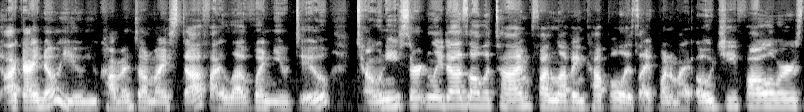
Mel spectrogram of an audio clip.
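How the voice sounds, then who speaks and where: A woman with a raspy, hoarse voice from a cold, chatting casually and swearing on a live stream. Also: fairly low pitch, sharp tone. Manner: chatty and profane, many fillers.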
